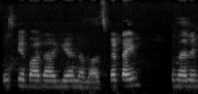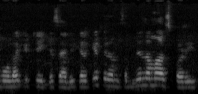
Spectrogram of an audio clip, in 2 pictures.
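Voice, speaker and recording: A woman's voice: medium pitch, steady tone, unhurried, gravelly, a little hiss or hum. A woman, narrating her day in a casual, chatty vlog voice-over and talking to her viewers directly. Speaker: vlogger. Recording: slightly dull lo-fi with faint home ambience.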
